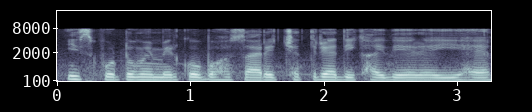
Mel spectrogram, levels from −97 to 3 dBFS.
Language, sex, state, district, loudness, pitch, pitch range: Hindi, male, Himachal Pradesh, Shimla, -16 LUFS, 150 Hz, 145-160 Hz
